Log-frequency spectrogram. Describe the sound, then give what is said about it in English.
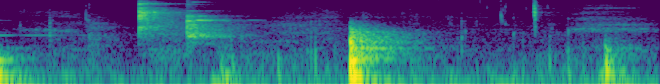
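Beer glasses clink together in a toast, a handful of irregular chinks and knocks with one louder, heavier clank and a brief bright ring near the end, with no voices. “Doc, we toasted.”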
